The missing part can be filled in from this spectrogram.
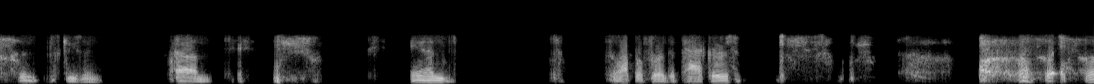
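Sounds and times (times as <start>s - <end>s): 
person coughing and choking from pollen allergies: 0.0s - 0.4s, 2.3s - 3.3s, 7.8s - 10.9s
speech: 0.2s - 1.1s, 1.7s - 3.0s, 4.1s - 4.6s, 5.5s - 10.9s.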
